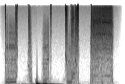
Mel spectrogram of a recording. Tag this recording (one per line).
music
mechanical
noise
tape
